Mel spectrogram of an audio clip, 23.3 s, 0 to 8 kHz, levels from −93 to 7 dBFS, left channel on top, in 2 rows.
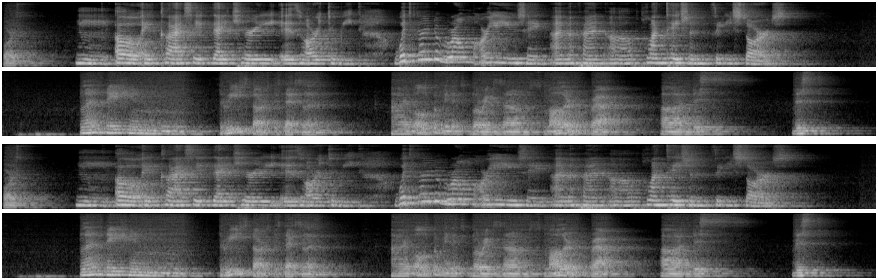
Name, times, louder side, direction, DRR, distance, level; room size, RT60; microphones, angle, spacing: voice 1, 1.0-10.4, left 1 dB, 80° left, 6 dB, 0.8 m, -23 dB
voice 2, 12.7-14.1 14.5-15.9 16.8-19.7 20.4-21.2 22.2-22.6, right 1 dB, 5° right, 0 dB, 1.0 m, -25 dB
10.5 x 3.5 x 5.8 m, 1.2 s
head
